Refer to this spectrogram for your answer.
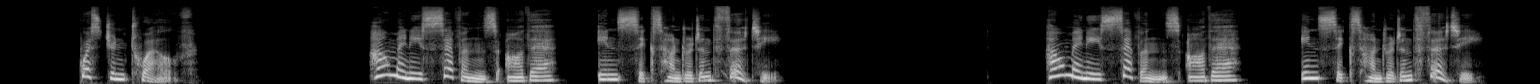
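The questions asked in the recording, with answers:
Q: How many sevens are there in 630?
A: 90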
